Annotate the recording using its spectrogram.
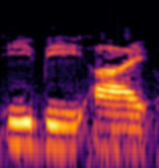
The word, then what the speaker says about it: Ebionites: The Arians, Ebionites, that's Ebionites,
